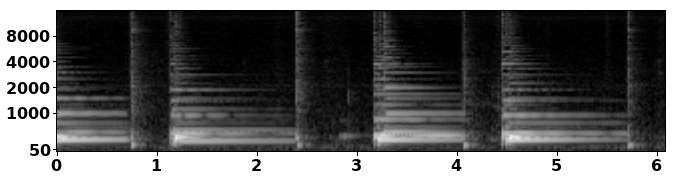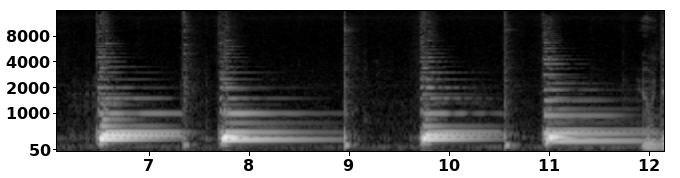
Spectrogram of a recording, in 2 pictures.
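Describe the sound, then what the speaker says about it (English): Ukulele playing a song's chord progression with single down strums, each ringing briefly before being cut short by muted strings, leaving gaps of silence in a slow, even rhythm, close and clear with no talking. "an easy strum pattern that we can do is just down strums and then muting the strings"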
